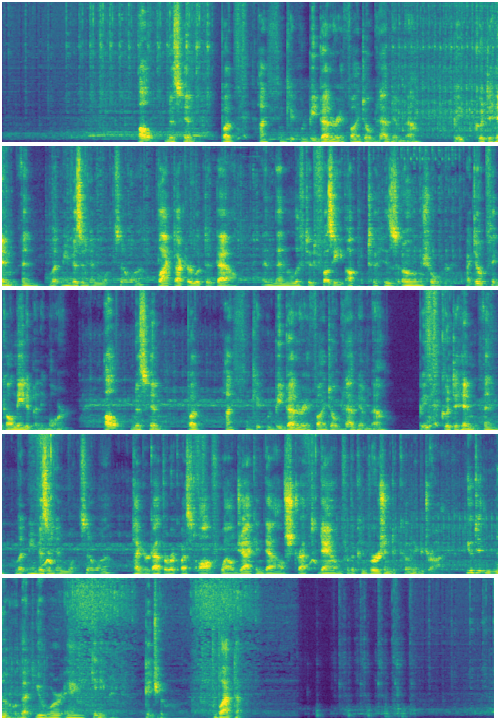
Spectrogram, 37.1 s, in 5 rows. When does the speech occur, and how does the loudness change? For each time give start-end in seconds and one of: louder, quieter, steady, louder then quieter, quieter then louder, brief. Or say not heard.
2.0-33.4 steady.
